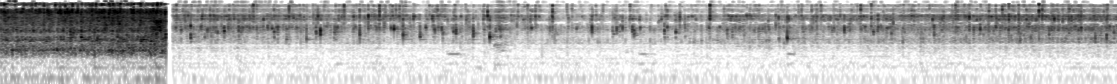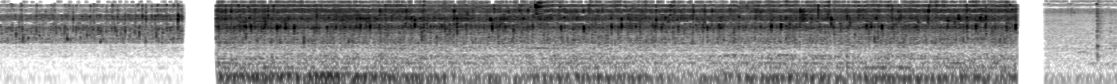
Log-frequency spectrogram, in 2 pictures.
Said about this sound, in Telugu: Oil heat ఎక్కిందండి. ఇప్పుడు దీనిలో డీప్ ఫ్రై చేయాలి. Chicken pieces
